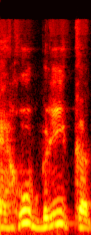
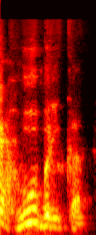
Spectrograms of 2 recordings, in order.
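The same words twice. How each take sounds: First: RuBRIca, com a força na sílaba BRI; "rubrica" dito como paroxítona, ru-BRI-ca; tônica correta em BRI. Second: RÚbrica, com a tônica na primeira sílaba; "rúbrica" dito como proparoxítona, RÚ-bri-ca; stress errado em RÚ. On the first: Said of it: "é rubrica". (sílaba forte no meio de "rubrica": BRI) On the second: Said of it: "não é rúbrica". (sílaba forte no começo de "rúbrica": RÚ) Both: Shown as a demonstration.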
